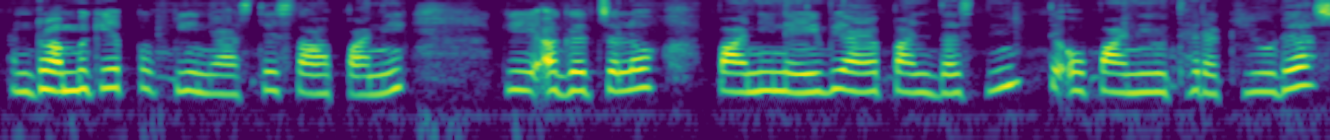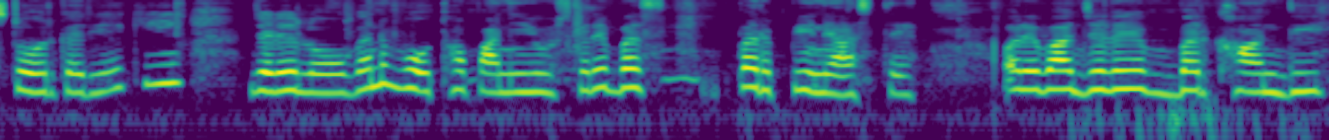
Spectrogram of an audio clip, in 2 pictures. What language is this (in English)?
Dogri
